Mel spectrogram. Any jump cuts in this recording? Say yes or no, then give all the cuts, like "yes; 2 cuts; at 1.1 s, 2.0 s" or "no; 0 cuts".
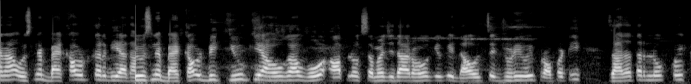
no; 0 cuts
